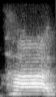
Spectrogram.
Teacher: ketika membacakan huruf-huruf hamas gitu ya, terasa ketika misalkan fa ya, ada udaranya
